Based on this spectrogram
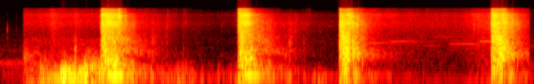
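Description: Four loud gunshots ring out, fired by a farmer to drive locusts from his crops. Each sharp crack has a short, fading tail, spaced unevenly over low background noise.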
